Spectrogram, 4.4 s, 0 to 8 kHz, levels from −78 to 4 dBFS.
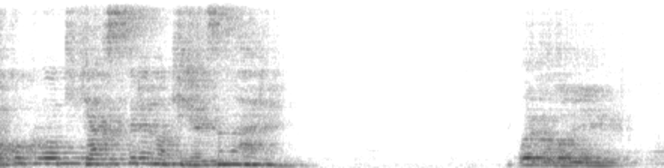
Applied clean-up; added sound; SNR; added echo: neural separator model SepFormer DNS4.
